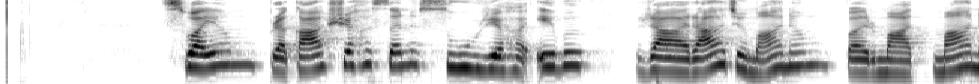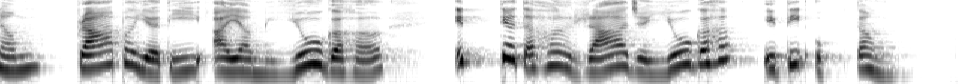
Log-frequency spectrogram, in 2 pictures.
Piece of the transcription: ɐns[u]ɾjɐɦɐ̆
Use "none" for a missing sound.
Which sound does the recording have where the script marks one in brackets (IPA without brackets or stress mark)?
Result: uː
